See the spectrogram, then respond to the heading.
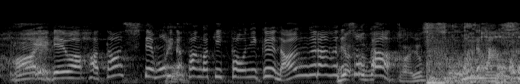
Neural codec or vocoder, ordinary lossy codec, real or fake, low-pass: codec, 16 kHz, 16 kbps, FunCodec, trained on Chinese and English, 50 frames a second; none; fake; 7.2 kHz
